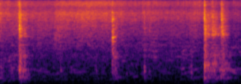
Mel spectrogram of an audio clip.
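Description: Rice noodles sizzling in a hot wok as a metal spatula stirs and tosses them, with a sharp clank of the spatula against the wok about a fifth of a second in and another just past one second.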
